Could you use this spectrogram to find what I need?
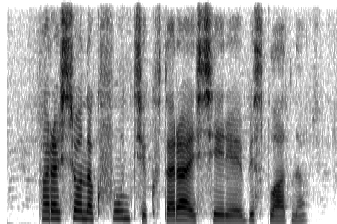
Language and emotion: Russian, neutral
